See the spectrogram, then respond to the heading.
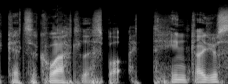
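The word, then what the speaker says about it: Quetzalcoatlus: fail to name the quela coess in no way he just said we cannot fail the name the c a Cess and he failed the name look I can't say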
